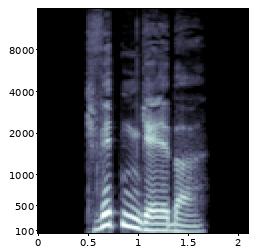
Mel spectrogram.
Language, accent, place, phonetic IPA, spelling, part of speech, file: German, Germany, Berlin, [ˈkvɪtn̩ɡɛlbɐ], quittengelber, adjective, De-quittengelber.ogg
- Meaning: inflection of quittengelb: 1. strong/mixed nominative masculine singular 2. strong genitive/dative feminine singular 3. strong genitive plural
